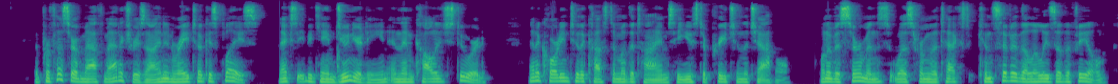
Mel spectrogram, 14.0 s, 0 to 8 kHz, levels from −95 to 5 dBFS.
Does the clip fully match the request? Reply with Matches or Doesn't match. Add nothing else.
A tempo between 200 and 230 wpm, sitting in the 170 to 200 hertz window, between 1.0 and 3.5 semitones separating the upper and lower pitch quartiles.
Doesn't match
